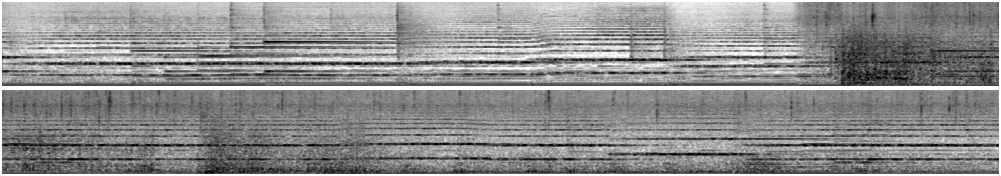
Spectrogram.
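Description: A sustained musical tone plays alone at first, then a heavy rainstorm surges in beneath it, with deep thunder rumbling steadily through the hiss of rain.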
